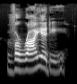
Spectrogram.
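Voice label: "variety", English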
